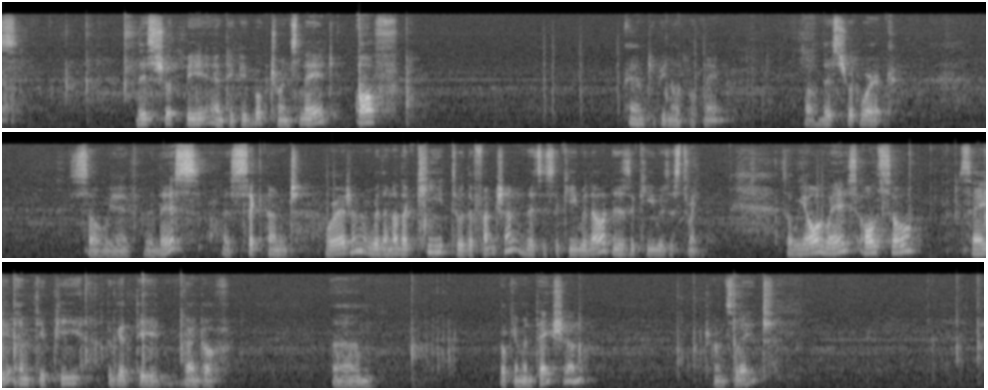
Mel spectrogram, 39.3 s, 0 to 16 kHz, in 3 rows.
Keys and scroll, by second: 0.3 shift+., 0.6 shift+0, 1.1 shift+Return, 1.8 Return, 2.0 super+v, 4.2 alt+g, 8.3 super+c, 15.3 shift+Return, 16.6 super+c, 17.8 super+Return, 18.1 super+Return, 18.2 super+v, 24.3 Return, 25.0 Up, 25.6-27.6 typing, 30.9-32.1 typing, 34.4-35.4 typing, 35.4 Return, 38.4-39.3 typing.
